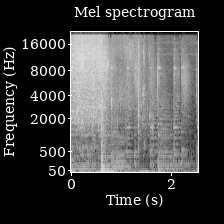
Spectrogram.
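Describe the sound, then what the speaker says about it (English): Running water and scrubbing on a frying pan in a sink, with clanks and splashes over background music. "Then I'm gonna quickly wash the frying pan."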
